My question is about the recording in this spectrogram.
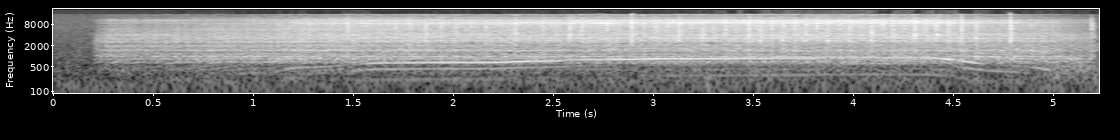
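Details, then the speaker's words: FMS FCX24 RC crawler, low gear selected (high gear works fine), jerky driving: high whirring gear whine rising with motor speed with a ragged clicking grind through it; a stripped gear in the gearbox, found on teardown. "do you hear the extra sound it is making like a clicking grinding sound"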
